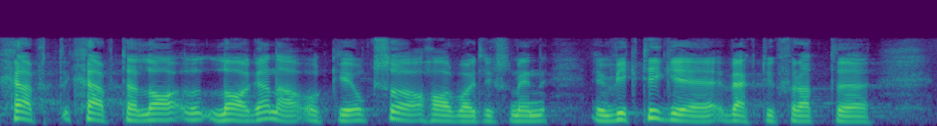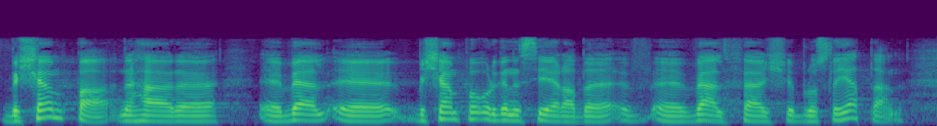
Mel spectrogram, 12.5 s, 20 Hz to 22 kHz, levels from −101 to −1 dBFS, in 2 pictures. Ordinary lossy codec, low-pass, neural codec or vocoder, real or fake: none; 7.2 kHz; none; real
